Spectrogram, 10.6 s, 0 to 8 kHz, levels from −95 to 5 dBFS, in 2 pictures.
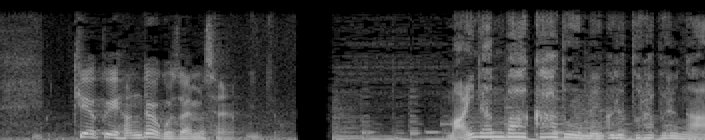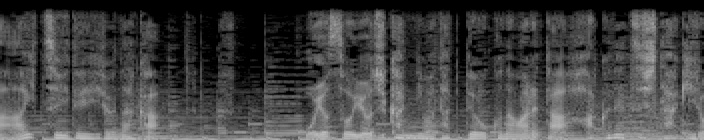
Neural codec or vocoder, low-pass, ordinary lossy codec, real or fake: none; 7.2 kHz; none; real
